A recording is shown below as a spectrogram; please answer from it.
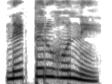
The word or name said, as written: ನೆಟ್ಟರುಹೊನ್ನೆ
